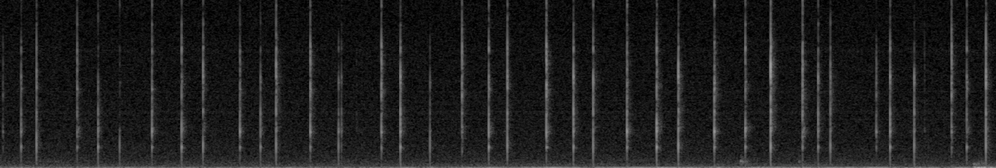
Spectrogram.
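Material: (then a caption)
Plastic. Long-nailed fingertips stir and scratch through small purple pyramid beads in the open-top jar of a clear plastic stacking tower. The result is many quick, bright, dry clicks with almost no ring, over a low rumbling background.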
